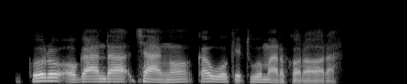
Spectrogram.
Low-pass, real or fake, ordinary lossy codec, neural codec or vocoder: 5.4 kHz; fake; MP3, 32 kbps; codec, 24 kHz, 0.9 kbps, DualCodec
